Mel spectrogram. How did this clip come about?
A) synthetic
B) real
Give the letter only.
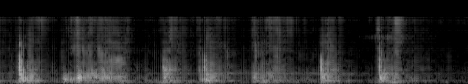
A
